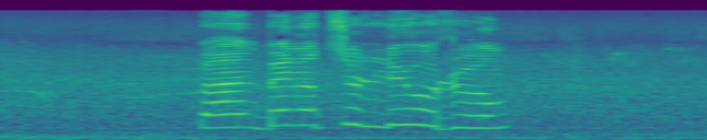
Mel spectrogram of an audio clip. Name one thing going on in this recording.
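A young girl speaks nearby in a worried tone.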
